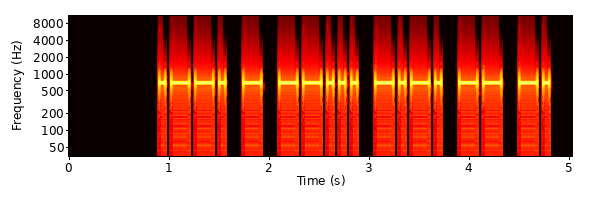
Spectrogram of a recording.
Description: Morse code, heard as a keyed tone, about 20 wpm, 700 Hz. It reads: PT7CMN
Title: DXCC-100 Call Signs - 6 Characters - Repeated 2x - 20wpm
